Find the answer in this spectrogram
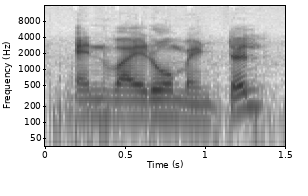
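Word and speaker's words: environmental: भी कर सकते हैं सही उच्चार क्या है एनवायरमेंटल इसमें जो एन है आर ओ एन में एन वो साइलेंट है वो शांत शब्द है उसका स्पेलिंग में उपयोग होता है लेकिन पढ़ने के टाइम उस अक्षर की हम आवाज नहीं लेते तो सही उच्चार क्या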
